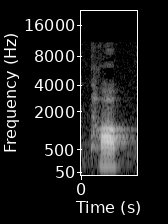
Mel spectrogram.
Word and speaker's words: 它: This character later split into two different ones, one for humans and one reserved for things, both pronounced first tone, ta.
